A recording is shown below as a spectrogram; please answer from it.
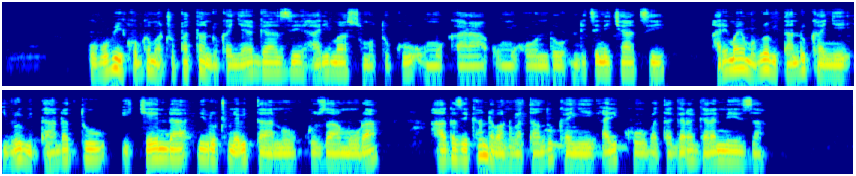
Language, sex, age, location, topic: Kinyarwanda, male, 25-35, Nyagatare, finance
